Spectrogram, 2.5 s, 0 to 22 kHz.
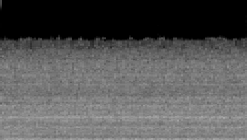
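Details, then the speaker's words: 1995 BMW 325i E36 M50 six right after new belt fitted and first start: smooth, even idle with steady low hum, no ticks, knocks or squeals; quiet, healthy-sounding engine. "off no noises beautiful this is a nice sounding M50 it's quiet sweet"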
